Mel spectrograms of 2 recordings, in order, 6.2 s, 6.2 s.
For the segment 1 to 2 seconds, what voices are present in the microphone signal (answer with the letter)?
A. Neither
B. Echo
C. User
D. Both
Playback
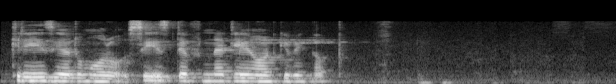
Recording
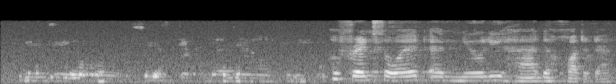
B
